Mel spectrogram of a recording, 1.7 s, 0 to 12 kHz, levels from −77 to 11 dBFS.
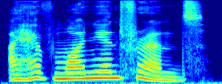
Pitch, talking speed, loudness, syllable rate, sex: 215 Hz, 180 wpm, -14 LUFS, 4.1 syllables/s, female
